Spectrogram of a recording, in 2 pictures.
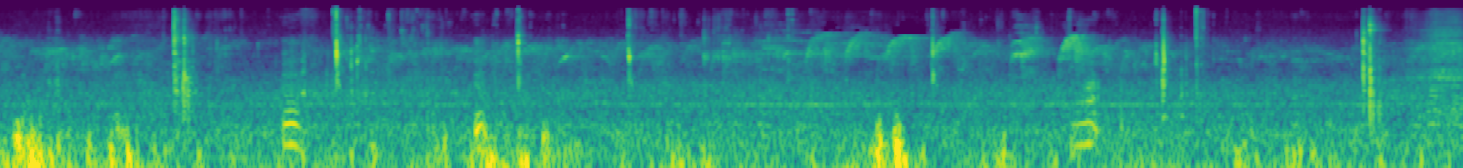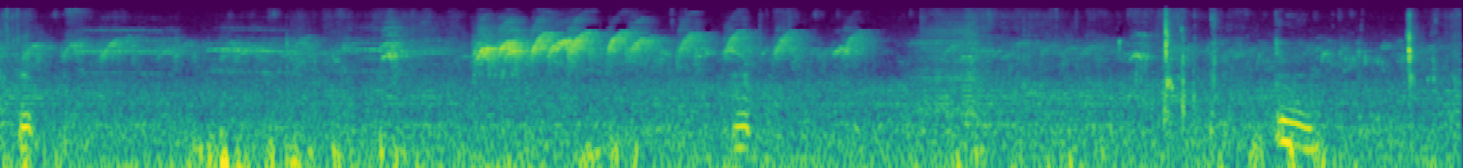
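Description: Small birds chirping in quick runs of short high notes, with the densest run about fifteen seconds in. Scattered sharp clicks of snail shells being handled and picked at over a ceramic bowl come through now and then.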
